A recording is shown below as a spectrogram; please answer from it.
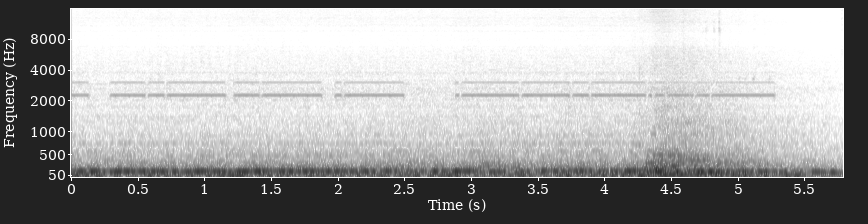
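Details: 1993 Ford Mustang LX convertible 5.0 V8, 5-speed, new plugs, wires and distributor, timing set: throttle held steady but uneven lumpy firing with a surge near the end, won't hold; misfiring badly under light load.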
